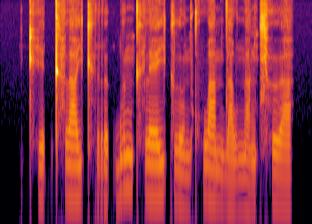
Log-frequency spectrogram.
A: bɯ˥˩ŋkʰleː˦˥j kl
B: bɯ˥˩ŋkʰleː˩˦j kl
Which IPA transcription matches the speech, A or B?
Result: A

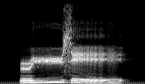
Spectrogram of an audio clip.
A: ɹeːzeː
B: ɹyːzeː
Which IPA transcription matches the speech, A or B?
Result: B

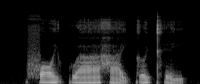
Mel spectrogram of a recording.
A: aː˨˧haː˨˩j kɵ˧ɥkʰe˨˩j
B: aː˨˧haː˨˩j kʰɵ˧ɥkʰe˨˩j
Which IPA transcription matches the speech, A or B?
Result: A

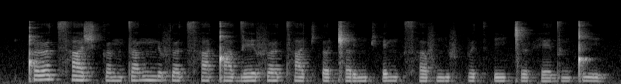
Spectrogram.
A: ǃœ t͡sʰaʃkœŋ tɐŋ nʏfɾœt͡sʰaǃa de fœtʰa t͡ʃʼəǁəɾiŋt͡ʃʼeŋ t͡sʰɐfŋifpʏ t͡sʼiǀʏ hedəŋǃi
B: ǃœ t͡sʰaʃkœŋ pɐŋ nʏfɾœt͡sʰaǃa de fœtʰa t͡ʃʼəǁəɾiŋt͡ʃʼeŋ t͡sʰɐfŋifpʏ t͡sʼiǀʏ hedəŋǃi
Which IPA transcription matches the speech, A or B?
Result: A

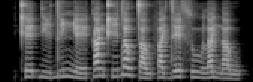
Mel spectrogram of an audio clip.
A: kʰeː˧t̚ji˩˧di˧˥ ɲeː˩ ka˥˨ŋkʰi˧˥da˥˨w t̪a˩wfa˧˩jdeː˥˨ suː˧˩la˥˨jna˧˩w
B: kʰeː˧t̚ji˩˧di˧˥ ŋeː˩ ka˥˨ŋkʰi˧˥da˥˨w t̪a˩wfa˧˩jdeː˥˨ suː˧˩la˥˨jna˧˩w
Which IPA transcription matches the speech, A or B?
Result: A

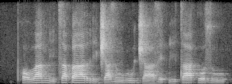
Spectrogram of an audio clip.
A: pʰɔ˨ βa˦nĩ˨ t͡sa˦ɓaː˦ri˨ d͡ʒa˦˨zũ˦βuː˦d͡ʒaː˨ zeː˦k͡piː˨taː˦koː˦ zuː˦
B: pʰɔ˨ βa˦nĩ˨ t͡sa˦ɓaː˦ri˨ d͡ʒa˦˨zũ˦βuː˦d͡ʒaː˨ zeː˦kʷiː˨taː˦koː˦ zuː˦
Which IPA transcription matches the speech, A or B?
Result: A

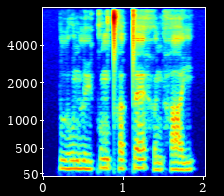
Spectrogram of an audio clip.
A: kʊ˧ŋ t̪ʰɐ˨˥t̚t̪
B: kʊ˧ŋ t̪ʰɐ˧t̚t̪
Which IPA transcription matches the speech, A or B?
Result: A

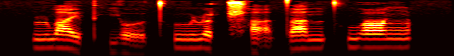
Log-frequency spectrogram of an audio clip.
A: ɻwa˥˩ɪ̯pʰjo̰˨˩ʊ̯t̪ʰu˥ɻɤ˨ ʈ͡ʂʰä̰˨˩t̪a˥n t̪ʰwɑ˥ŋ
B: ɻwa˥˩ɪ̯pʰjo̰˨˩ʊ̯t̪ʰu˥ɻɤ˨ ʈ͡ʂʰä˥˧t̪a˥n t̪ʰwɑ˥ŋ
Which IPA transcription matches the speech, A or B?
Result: A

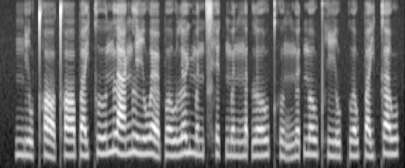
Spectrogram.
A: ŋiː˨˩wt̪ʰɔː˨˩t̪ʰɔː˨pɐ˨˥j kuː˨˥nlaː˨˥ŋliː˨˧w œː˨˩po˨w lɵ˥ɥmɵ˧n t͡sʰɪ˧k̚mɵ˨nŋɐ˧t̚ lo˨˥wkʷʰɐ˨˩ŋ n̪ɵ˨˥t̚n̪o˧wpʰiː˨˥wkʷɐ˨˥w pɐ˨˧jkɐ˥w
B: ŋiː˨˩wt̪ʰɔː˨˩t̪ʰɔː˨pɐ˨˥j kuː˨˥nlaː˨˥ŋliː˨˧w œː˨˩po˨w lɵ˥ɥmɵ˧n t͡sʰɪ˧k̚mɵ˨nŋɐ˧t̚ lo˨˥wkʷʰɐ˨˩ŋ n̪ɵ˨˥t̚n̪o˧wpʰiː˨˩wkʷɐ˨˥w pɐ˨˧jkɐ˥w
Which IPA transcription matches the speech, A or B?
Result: B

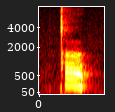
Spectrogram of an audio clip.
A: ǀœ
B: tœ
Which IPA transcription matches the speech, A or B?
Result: A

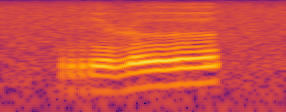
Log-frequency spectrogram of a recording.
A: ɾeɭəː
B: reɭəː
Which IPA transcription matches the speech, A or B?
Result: B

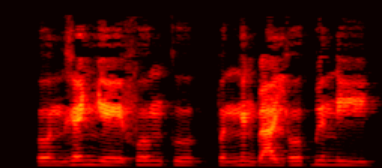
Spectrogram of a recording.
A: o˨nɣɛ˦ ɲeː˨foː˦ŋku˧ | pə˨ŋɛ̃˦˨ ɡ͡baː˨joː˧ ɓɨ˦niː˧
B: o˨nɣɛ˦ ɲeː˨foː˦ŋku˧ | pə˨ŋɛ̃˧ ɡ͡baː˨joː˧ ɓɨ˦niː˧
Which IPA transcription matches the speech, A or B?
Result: A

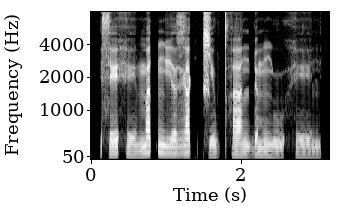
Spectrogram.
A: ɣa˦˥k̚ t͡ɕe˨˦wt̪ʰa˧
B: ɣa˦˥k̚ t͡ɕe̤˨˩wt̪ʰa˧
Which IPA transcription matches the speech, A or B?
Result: B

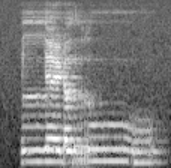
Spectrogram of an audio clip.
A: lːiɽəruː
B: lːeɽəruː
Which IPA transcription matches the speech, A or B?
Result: B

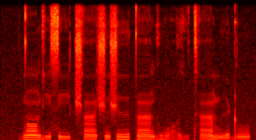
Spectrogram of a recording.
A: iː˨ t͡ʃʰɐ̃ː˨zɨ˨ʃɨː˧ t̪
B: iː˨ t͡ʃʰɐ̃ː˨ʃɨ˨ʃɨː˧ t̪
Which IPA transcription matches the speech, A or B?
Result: B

